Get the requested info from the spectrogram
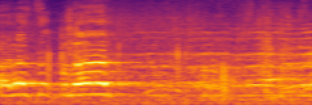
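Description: A voice giving short wordless cries, then holding one steady pitched note near the end.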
